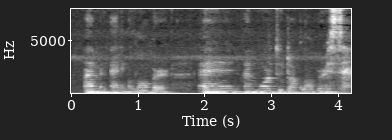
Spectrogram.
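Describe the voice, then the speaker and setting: At a fairly slow pace, a woman of medium pitch talks monotone and flat, with audible room echo. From Indonesia. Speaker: vlogger. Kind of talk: personal vlog monologue. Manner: halting.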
